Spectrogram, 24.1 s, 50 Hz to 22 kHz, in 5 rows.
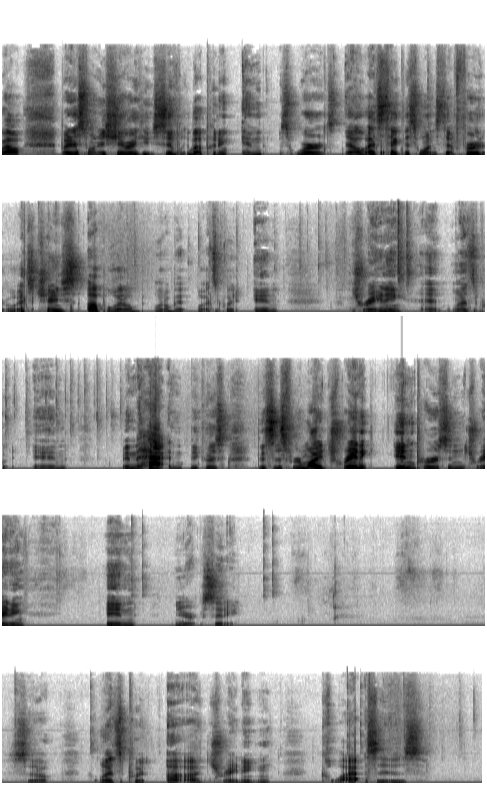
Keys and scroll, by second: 6.4-10.6 typing, 23.7-24.1 typing.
